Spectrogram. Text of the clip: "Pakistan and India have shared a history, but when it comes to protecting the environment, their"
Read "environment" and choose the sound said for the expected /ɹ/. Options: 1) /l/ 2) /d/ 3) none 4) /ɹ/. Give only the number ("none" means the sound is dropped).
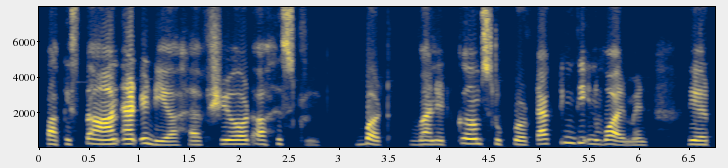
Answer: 3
